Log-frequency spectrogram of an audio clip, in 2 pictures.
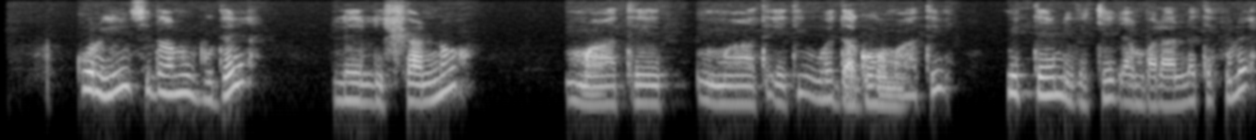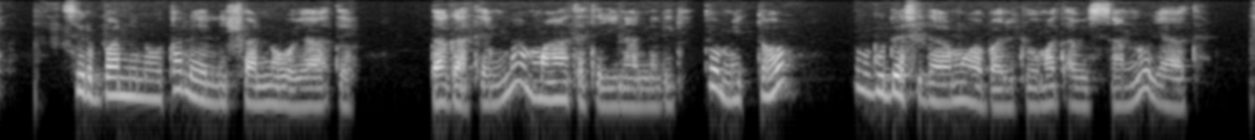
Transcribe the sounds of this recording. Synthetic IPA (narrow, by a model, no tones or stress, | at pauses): kʼʊɾisɪd̪amʊbʊd̪ɛ | leːlːɪʃːɐnːɔ | mat̪ | maːt̪eːt̪ɪwɛd̪ɐɡoːmaːt̪ɪ | mɪt̪ːeːnɪfɪt͡ʃːɛt͡ʃʼɐmbɐlalːɛt̪ːɛfʊlɛ | sɪɾbɐnːɪnoːt̪ɐle̞ːlːɪʃːɐnːɔhɔjaːt̪ɛ | d̪̥ɐɡɐt̪ɛnːɐmaːt̪ɛt̪ɛjɪnɐnːɛɡ̪ɪkʼɪ̥t̪ːɔmɪt̪ːɔhɔ | bʊd̪ɛsɪd̪amʊwabɐɾt͡ʃːoːmɐt̪ʼɐwɪsːɐnːɔjaːt̪ɛ̥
